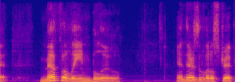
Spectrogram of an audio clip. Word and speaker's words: methylene blue: I called it meth blue Eileen. Or whatever this is. You can post about, how do you say it? Methylene blue.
